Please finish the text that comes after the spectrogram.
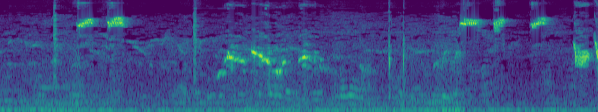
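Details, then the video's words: White-rumped shama giving scattered bright, high whistled notes in short pairs, interspersed with lower warbled phrases and a few sharp clicks, over steady low background noise. "BURUNG MURAI"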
